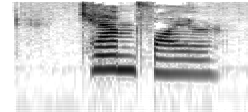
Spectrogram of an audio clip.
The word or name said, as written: camphire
